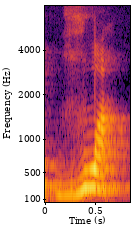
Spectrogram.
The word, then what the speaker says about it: voiture: pronounce car, you say voiture. Do you see it? Voiture. So this is just giving you instances. It's pronounced voix. It's just giving instances of, OI, wa. OI, wa.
